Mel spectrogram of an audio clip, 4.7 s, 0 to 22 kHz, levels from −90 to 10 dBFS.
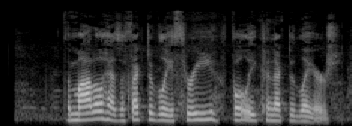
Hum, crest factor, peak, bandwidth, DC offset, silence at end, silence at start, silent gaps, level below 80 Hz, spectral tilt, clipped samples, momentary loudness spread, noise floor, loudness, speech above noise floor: none; 20 dB; -4 dBFS; 15.5 kHz; under 0.1%; 0.2 s; 0.9 s; none; -80 dBFS; -5 dB/octave; under 0.1%; 11 LU; -56 dBFS; -23 LUFS; 33 dB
